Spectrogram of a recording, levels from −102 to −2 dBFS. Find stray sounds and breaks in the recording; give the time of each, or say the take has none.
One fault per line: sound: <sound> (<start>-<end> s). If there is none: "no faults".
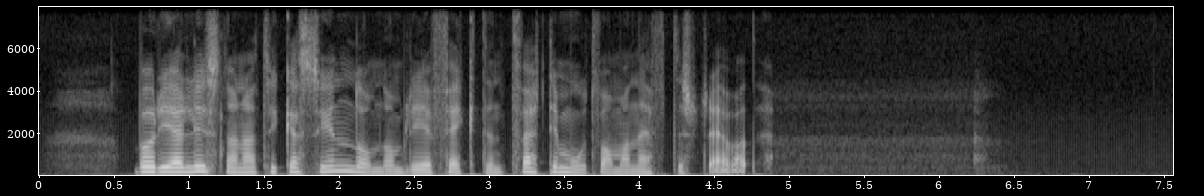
no faults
